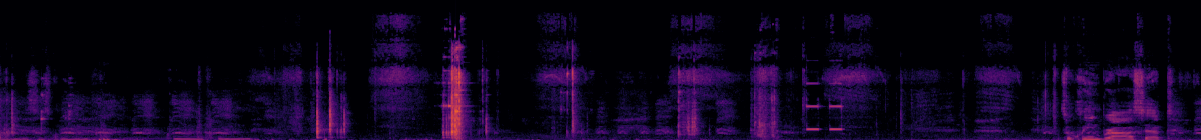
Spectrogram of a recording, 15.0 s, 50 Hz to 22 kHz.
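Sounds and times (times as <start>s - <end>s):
short electronic beeps: 10.1s - 10.6s.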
